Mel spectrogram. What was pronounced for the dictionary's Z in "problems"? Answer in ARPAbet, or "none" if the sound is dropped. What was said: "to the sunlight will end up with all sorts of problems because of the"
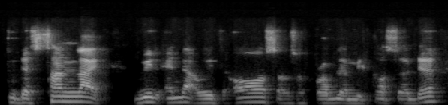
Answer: none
